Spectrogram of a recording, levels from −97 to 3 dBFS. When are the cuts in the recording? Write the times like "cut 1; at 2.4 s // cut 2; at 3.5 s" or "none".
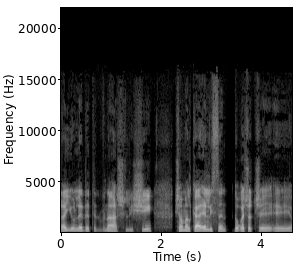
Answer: none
